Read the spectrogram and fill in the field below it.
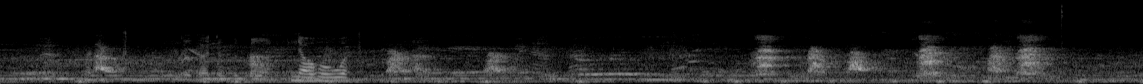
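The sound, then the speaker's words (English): Two neighbouring dogs, one living next door and one living upstairs, bark at each other back and forth in repeated bursts, with yips mixed in, while people talk faintly in the background. “The dog that lives next to us and the dog that lives above us are barking at each other.”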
